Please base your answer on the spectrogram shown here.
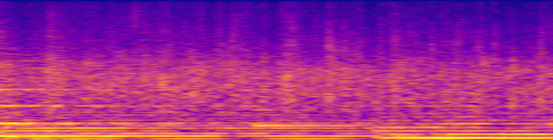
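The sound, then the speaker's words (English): Applause from a church audience: a steady, dense clatter of clapping that holds at an even level for the whole stretch. “Let's give them a hand, yeah.”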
